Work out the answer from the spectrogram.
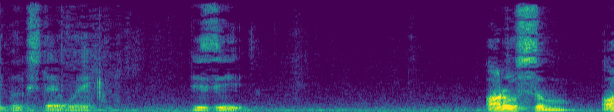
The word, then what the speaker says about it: autosomal: Is it autosomal?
